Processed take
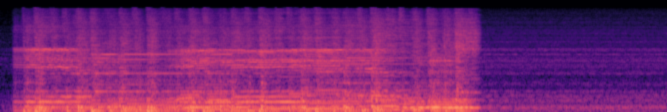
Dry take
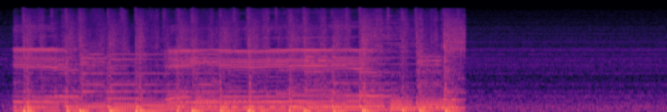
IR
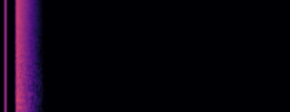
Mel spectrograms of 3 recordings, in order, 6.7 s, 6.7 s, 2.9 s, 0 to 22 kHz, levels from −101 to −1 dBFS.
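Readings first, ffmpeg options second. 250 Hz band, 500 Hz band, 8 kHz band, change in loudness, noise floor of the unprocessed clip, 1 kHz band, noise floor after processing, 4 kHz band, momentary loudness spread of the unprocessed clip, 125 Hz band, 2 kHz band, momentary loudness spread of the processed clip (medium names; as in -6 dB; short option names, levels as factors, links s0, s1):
+5.5 dB, +6.5 dB, +5.0 dB, +5.0 dB, -59 dBFS, +5.5 dB, -53 dBFS, +6.0 dB, 3 LU, +4.5 dB, +5.0 dB, 3 LU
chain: -filter_complex "[1:a]atrim=start_sample=2205,afade=t=out:st=0.21:d=0.01,atrim=end_sample=9702[s0];[0:a][s0]afir=irnorm=-1:irlink=0,volume=0.794"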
